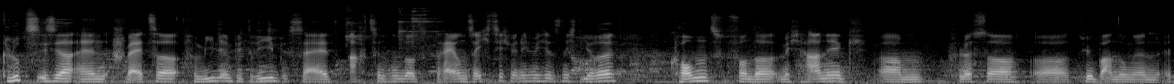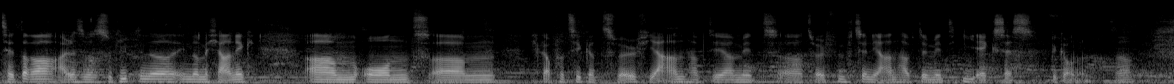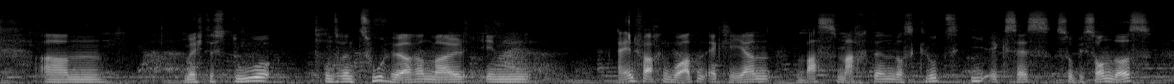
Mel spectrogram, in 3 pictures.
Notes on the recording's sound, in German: live auf dem Jahreskongress temporäres Wohnen in Berlin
